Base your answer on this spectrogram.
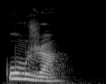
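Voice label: "кумжа", Komi, female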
